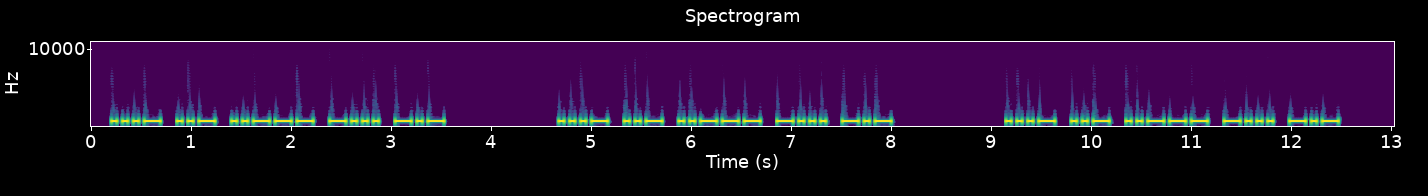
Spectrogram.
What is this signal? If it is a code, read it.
Morse code, heard as a keyed tone, about 22 wpm, 700 Hz. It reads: VU2BK VU2BK VU2BK
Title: DXCC-100 Call Signs - 5 Characters - Repeated 3x - 22wpm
